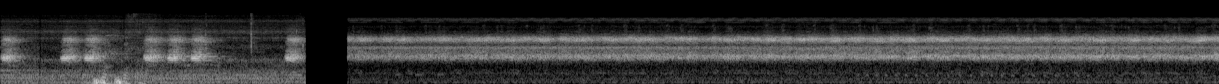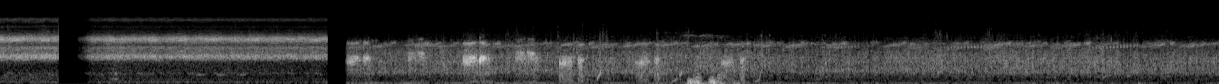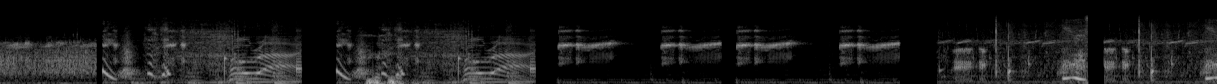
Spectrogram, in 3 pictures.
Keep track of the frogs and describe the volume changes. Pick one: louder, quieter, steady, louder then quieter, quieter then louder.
quieter.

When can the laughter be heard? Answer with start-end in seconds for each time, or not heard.
0.8-1.5, 18.9-19.6, 27.9-28.6.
